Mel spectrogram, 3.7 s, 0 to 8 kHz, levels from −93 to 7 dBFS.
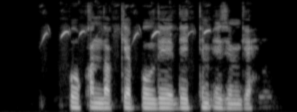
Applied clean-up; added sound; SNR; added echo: neural mask model Resemble Enhance denoiser.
